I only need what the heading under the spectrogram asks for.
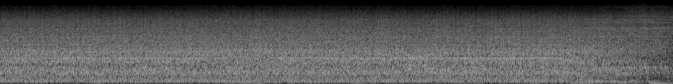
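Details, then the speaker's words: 1964 Mercury Montclair with Ford FE 390 V8, cam and intake kit, first running in 40 years, timing not yet set: fast, steady, even idle with no misses; runs smoothly but idle is too high. "Needs to idle down. But it seems like it's running pretty smooth."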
